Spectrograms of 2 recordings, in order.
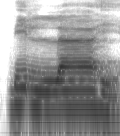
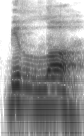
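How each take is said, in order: First: The L sound is thin and light. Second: The L sound is thick and heavy. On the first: The speaker calls it right. "tapi tipis" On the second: The speaker calls it wrong. "bukan billah, bukan seperti itu"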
